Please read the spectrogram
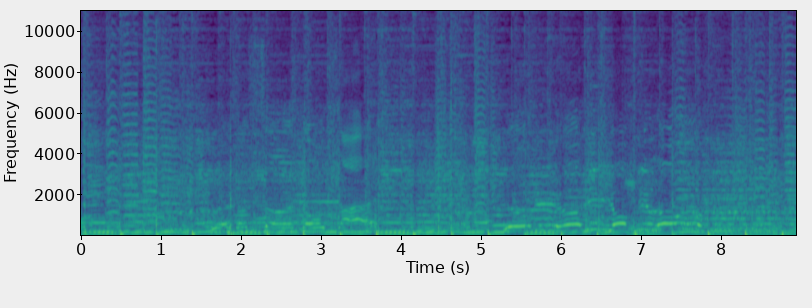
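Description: A blues band playing live: drums keep a steady beat under bass guitar, electric guitar, keyboard and horns, with a wavering lead line over the top.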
